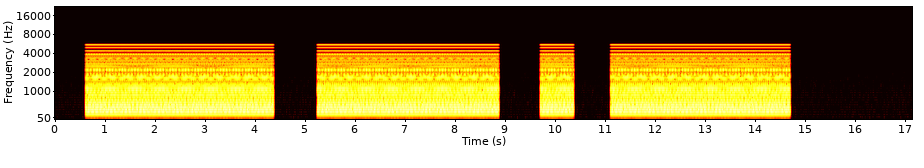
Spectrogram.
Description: Train horn signal, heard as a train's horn. 2 long, 1 short, 1 long. On North American railways: approaching a public crossing.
